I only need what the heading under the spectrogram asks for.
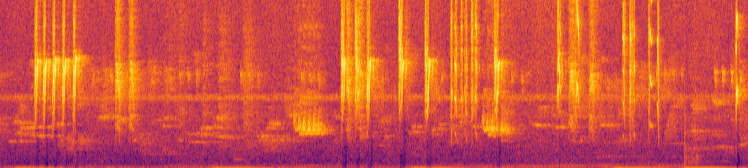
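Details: Konin filler song played as a lure for caged birds. Clusters of very high sharp chips mix with short buzzy notes, over a low rhythmic hum.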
